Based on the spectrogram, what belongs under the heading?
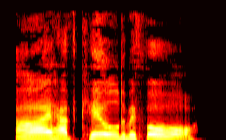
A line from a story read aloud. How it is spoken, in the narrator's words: I intoned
